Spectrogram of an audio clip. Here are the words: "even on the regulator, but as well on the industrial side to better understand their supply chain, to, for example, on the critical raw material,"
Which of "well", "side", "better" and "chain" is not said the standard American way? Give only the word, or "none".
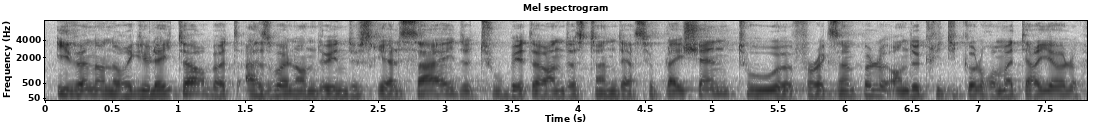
chain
